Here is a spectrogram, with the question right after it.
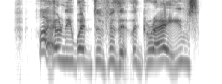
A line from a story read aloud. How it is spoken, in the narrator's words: cried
